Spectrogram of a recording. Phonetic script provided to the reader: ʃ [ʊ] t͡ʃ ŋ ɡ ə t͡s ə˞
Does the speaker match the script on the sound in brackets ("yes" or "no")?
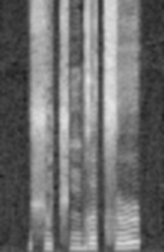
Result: yes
